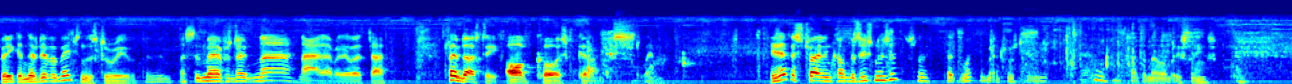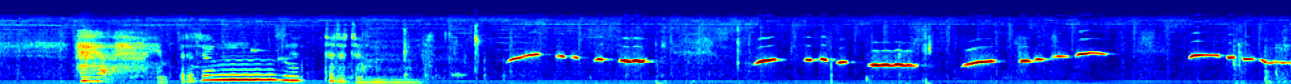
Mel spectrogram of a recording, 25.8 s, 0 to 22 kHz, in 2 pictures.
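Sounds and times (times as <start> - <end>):
speech: 0.0 - 6.7, 7.7 - 12.7, 13.7 - 17.3
person whistling a tune: 18.0 - 19.5, 20.4 - 24.1, 24.8 - 25.8.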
